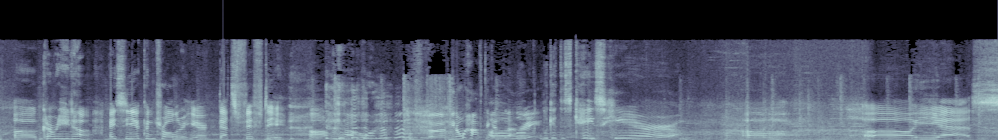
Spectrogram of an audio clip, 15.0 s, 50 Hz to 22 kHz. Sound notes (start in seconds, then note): 4.3 giggles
